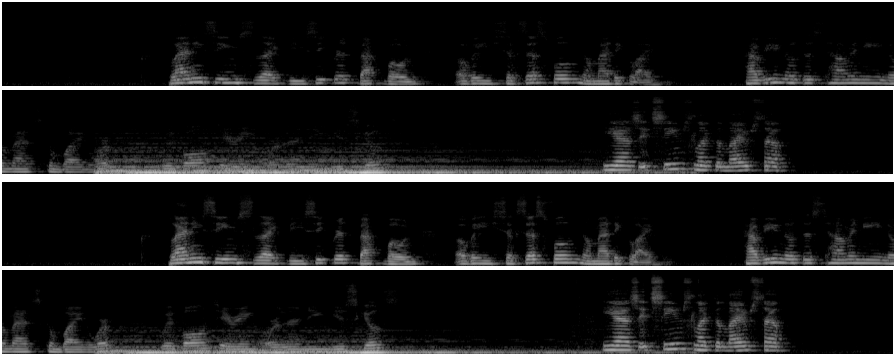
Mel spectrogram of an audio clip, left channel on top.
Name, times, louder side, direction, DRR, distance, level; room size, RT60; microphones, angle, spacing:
voice 1, 1.7-4.1 4.5-6.5 7.4-10.0 10.5-12.9, right 4 dB, 75° right, 0.5 m, -35 dB
sound 1, 9.8-15.8, left 2 dB, 60° left, 0.3 m, -29 dB
voice 2, 14.9-16.7, right 1 dB, 45° right, 0.9 m, -32 dB
4.1 x 2.3 x 2.6 m
head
